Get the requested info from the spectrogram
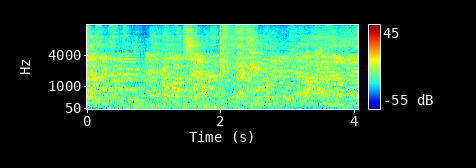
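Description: Several people talking at once: onlookers' chatter around the mat, with one sharp click about halfway through.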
